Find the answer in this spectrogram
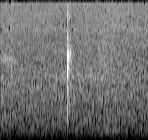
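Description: A single sharp click about a second in, as a small eyeshadow compact is snapped open; otherwise quiet room tone.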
